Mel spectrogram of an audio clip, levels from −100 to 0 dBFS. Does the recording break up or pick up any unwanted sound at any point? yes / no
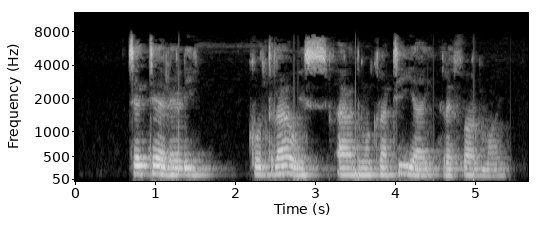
no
